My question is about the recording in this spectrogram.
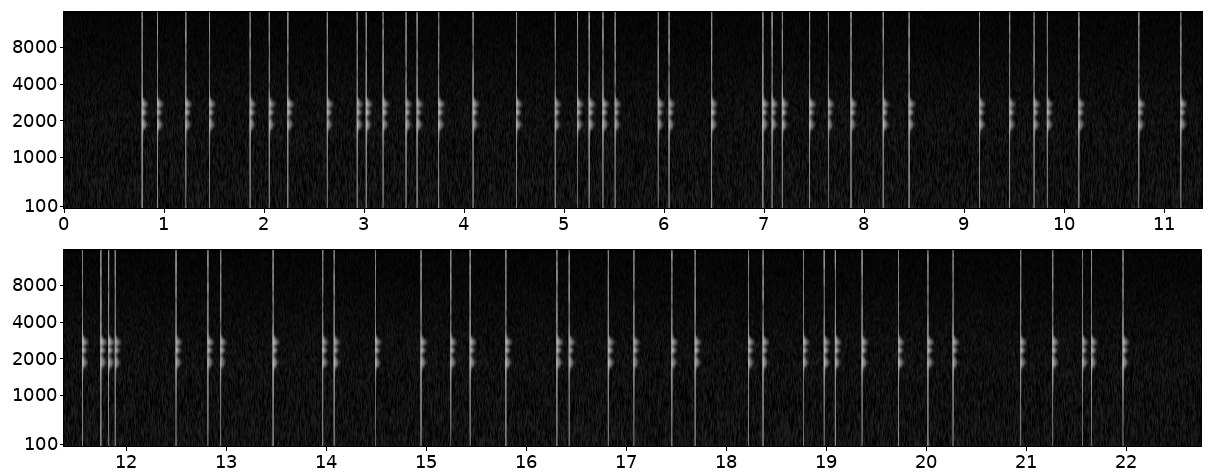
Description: Irregular taps on glass. There is no code.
